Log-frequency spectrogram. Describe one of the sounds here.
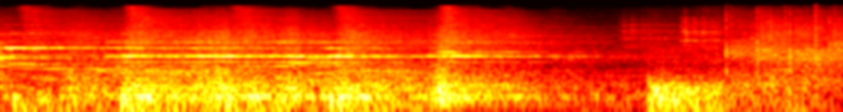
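A flute band plays a tune and ends on a held chord.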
